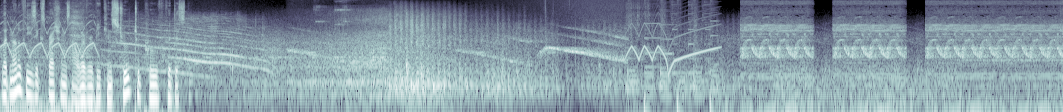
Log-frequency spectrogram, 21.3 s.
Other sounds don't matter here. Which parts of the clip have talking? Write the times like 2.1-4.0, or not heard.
0.0-3.9.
